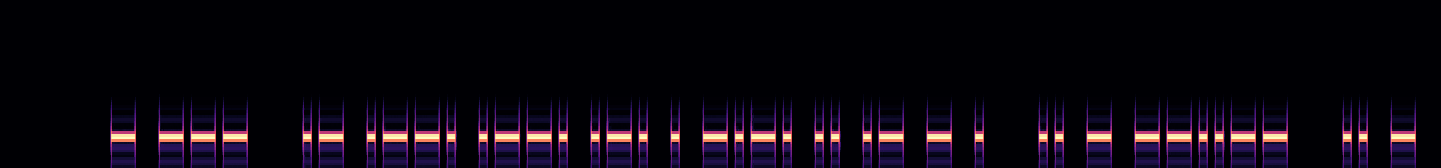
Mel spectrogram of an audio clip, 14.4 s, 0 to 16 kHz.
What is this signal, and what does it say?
Morse code, heard as a keyed tone, about 15 wpm, 700 Hz. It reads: TO APPRECIATE IT, IT
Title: Sentences from Top 1300 Words 15wpm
